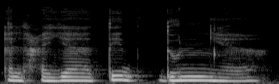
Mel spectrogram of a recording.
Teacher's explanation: جب بھی ہم یہ ورڈ پڑھیں دنیا تو میک شیور کہ نون پر ہے سکون تو یہاں پر ہم اظہار کریں گے نہ تو کسرہ کا ساؤنڈ دیں گے اور نہ ہی قلقلہ ہونے دیں گے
